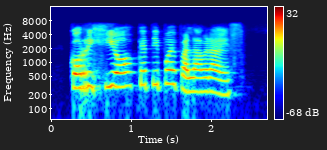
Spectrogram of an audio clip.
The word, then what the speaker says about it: corrigió: Aguda, es una palabra aguda, corrigió. Recuerden, corrigió. ¿Ok? Tiene su sílaba tónica en la última sílaba.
